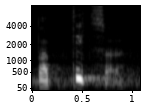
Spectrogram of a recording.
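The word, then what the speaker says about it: baptizo (βαπτίζω): Maybe you just say to the person next to you, baptizo. Emphasis on the right, sound like a Greek person.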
